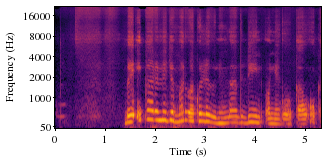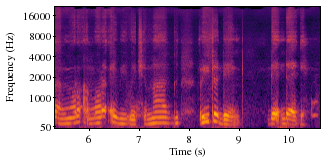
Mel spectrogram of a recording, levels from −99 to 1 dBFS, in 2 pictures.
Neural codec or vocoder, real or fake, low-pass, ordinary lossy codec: codec, 44.1 kHz, 2.6 kbps, DAC; fake; none; none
